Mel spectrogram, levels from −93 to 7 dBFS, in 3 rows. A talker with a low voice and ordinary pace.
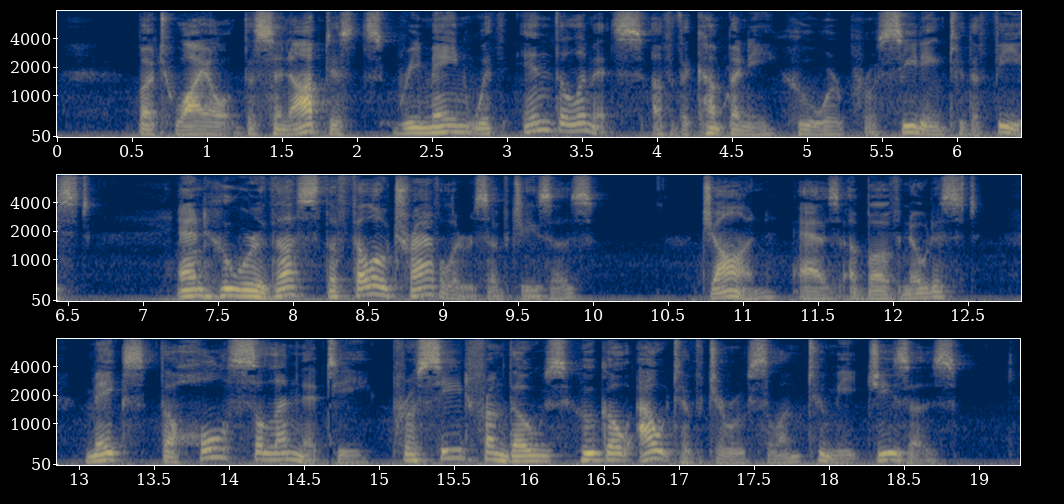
Yes: low, 125 Hz; average, 145 wpm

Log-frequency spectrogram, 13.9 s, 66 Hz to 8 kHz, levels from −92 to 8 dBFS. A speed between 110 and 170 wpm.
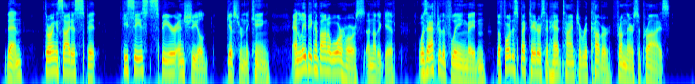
Yes: average, 165 wpm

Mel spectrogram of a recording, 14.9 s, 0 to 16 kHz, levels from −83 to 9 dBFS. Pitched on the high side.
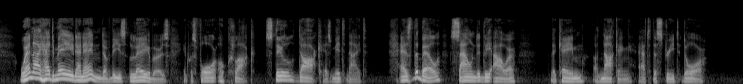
No: low, 100 Hz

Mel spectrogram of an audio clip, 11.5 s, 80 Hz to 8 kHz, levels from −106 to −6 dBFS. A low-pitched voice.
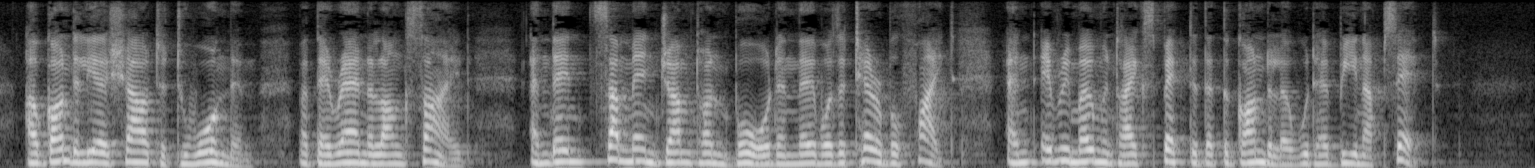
No: medium, 170 Hz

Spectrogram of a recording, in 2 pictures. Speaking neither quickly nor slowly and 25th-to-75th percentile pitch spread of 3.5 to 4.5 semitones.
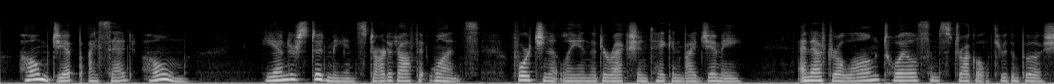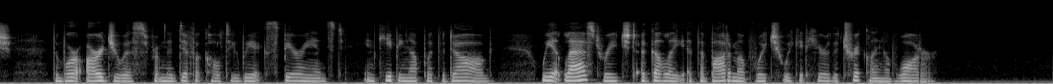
No: average, 175 wpm; average, 2.7 semitones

